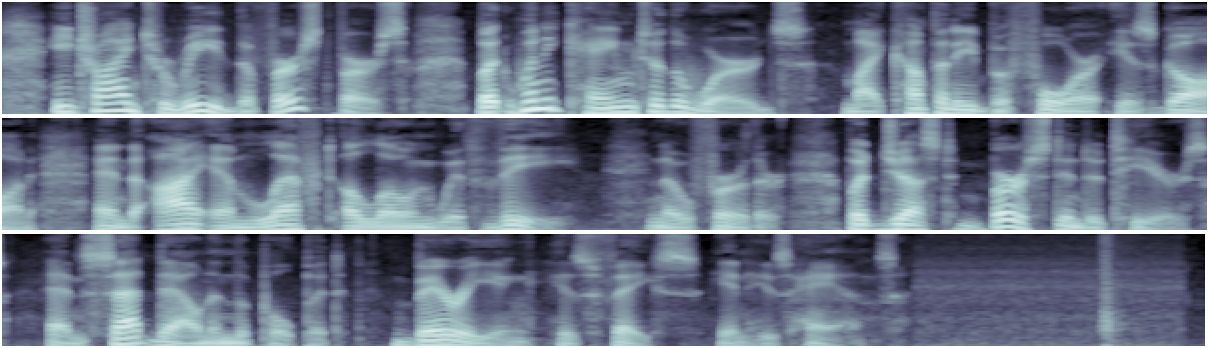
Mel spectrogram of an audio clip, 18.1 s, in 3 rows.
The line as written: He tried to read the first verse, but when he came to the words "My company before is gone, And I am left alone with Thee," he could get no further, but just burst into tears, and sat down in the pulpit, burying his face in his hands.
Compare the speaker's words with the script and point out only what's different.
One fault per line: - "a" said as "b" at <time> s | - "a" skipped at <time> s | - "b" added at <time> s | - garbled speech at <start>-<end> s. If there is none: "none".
- "he could get" skipped at 8.9 s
